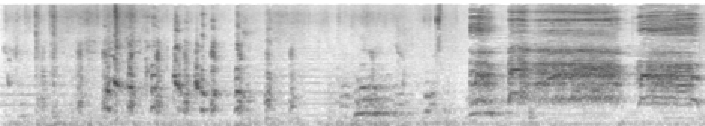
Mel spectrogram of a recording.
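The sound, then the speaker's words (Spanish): Several chickens cluck in quick, choppy bursts, then a rooster lets out a loud, sustained crow that fills the last couple of seconds, with no one talking. “Me que me voy a robar las gallinas del vecino.”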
